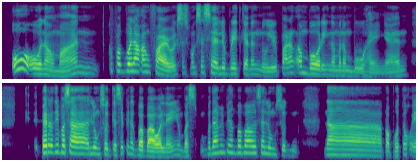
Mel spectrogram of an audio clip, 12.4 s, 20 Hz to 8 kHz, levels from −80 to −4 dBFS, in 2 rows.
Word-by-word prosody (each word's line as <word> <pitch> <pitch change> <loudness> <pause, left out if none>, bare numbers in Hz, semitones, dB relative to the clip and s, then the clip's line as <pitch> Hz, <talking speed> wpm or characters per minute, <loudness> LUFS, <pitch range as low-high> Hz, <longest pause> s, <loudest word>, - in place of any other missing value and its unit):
Oo 165 - +3
naman. 155 +7 -3 0.2
Kapag 250 -2 -4
wala 245 -1 +6
kang 220 -1 0
fireworks 130 -8 +2
tapos 185 -1 -7
magce-celebrate 175 -4 0
ka 160 -1 -4
ng 155 -2 -8
New 120 - -8
Year, 115 +1 -5
parang 185 +6 -3
ang 195 -4 -3
boring 150 -3 0
naman 135 -1 -6
ng 130 -1 -8
buhay 110 -2 -8
niyan. 110 +5 -7 0.8
Pero 230 +1 +7
'di 245 - -2
ba, 235 - +2
sa 200 -4 +6
lungsod 185 -3 -2
kasi 155 +5 +1
pinagbabawal 155 -10 +4
na 130 0 -1
'yong 160 +4 -6
bas 135 -1 -1
madaming 215 +7 -1
pinagbabawal 225 -1 0
sa 215 -1 -3
lungsod 170 -5 -5 0.6
na 175 - +3 0.8
paputok, 140 +5 -5
170 Hz, 170 wpm, -22 LUFS, 135-200 Hz, 0.8 s, Pero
